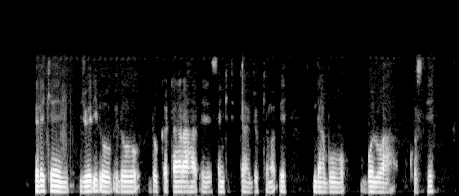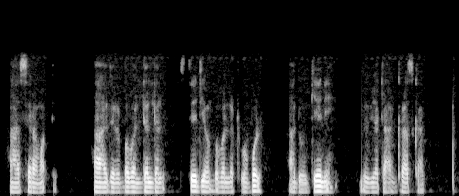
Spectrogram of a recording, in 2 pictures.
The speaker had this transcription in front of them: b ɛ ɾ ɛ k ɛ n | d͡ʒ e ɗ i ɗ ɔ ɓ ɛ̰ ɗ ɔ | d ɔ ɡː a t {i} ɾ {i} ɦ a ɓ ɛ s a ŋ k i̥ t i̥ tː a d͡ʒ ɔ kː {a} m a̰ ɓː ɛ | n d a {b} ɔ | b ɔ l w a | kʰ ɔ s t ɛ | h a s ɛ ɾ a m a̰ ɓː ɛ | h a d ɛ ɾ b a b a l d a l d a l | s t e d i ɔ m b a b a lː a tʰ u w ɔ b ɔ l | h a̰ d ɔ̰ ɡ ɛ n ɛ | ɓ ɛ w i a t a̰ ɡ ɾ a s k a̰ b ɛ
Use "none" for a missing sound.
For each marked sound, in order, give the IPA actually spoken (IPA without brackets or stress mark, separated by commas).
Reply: a, a, ɛ, b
